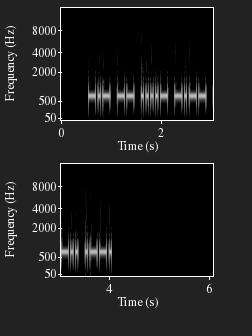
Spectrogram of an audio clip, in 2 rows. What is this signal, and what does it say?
Morse code, heard as a keyed tone, about 25 wpm, 700 Hz. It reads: KM4YDP
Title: USA Call Signs - 6 Characters - 25wpm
